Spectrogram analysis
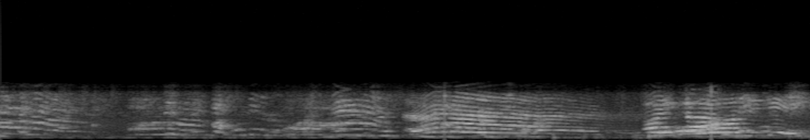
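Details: Rising, strained wailing pain cry of a young child during ear piercing, with adults talking over it.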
